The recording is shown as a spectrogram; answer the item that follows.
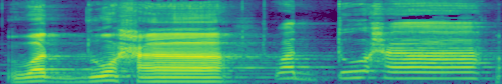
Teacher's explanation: واو کو ہونٹوں کی گلائی سے ادا کریں گے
